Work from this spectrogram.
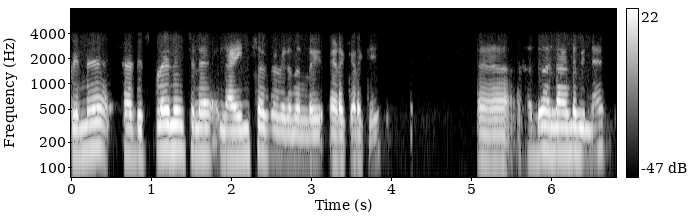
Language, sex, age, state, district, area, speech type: Malayalam, male, 18-30, Kerala, Wayanad, rural, conversation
